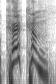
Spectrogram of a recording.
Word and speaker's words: Kirkcolm: that interpretation as does the modern local pronunciation which i've said is still kirkham so who is the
